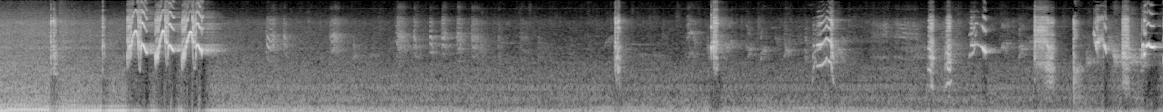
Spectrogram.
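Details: Black-winged myna singing actively in the morning, used as tutor song for young birds: a dense burst of harsh, buzzy, stacked notes, then scattered sharp chips and short whistled notes over low background hum.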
